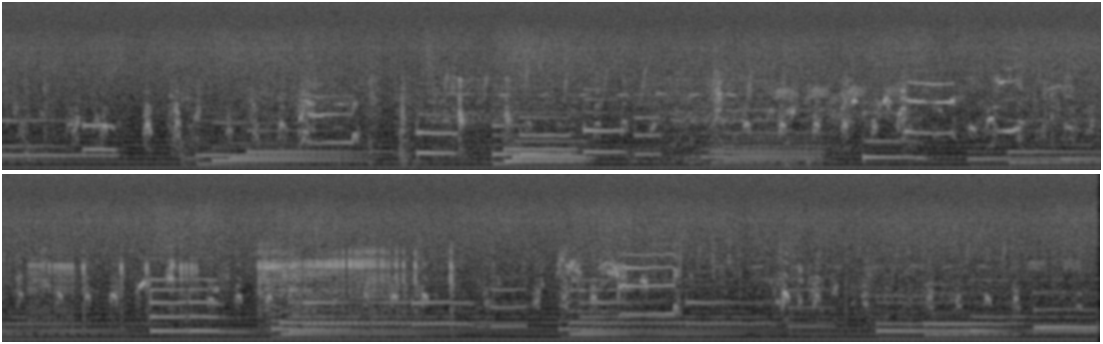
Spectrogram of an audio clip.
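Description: Background music score: a slow melody of held notes over sustained chords that change every second or so, with a steady low hum underneath.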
